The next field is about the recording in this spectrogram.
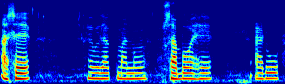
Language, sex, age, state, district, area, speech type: Assamese, female, 18-30, Assam, Sivasagar, rural, spontaneous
